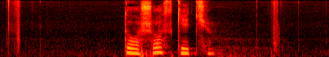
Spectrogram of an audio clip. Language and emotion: Russian, neutral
